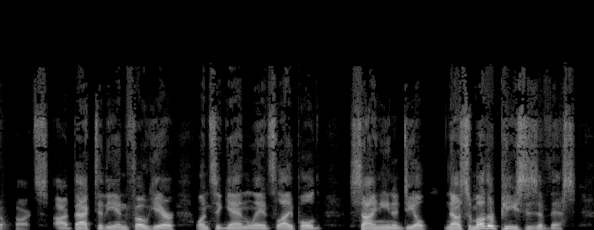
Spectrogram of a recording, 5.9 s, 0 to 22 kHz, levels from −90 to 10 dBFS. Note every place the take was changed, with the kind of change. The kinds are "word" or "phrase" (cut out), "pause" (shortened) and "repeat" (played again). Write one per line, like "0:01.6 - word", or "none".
none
